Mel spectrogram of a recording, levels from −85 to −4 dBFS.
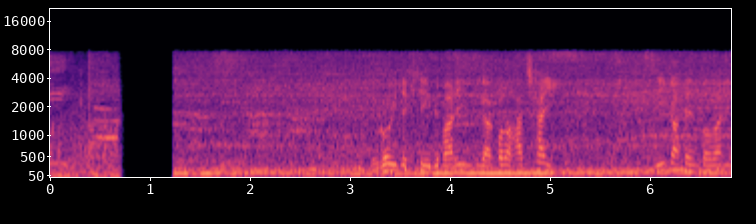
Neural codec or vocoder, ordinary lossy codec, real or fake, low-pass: none; none; real; none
